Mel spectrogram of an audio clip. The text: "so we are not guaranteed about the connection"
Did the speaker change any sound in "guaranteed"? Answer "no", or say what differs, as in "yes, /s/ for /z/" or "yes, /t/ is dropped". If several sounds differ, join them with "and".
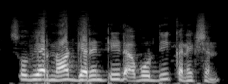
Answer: no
